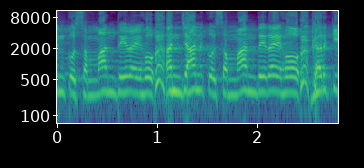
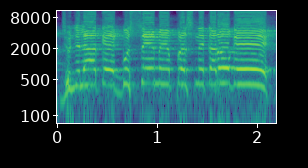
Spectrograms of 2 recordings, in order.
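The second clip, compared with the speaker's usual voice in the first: sharp raised angry voice; mock angry demand, higher and louder; angry questioning; 9 semitones higher, 7 dB louder than usual. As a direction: bark the question in irritation. Preacher acts out angry asking.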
